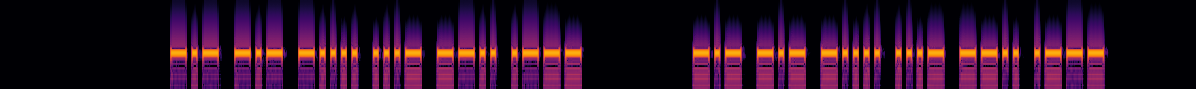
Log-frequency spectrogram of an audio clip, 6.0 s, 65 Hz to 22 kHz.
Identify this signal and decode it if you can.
Morse code, heard as a keyed tone, about 46 wpm, 700 Hz. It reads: KK6VZJ KK6VZJ
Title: USA Call Signs - 6 Characters - Repeated 2x - 45wpm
